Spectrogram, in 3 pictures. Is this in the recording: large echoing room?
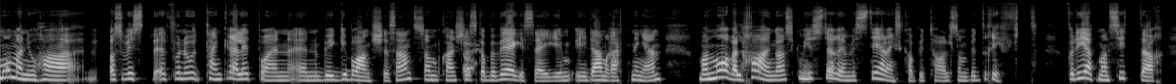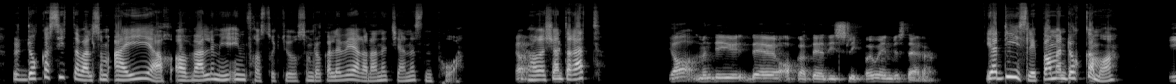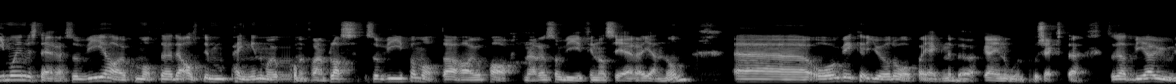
no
